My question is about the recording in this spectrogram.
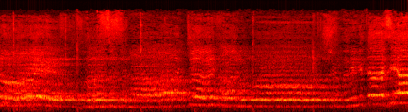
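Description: A crowd of men chanting together in long, drawn-out held notes, a religious mourning chant in which the voices glide slowly from note to note.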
